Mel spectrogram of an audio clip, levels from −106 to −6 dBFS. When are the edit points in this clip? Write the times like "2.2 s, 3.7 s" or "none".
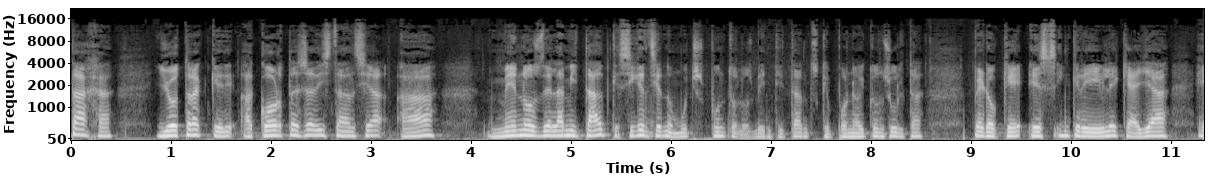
none

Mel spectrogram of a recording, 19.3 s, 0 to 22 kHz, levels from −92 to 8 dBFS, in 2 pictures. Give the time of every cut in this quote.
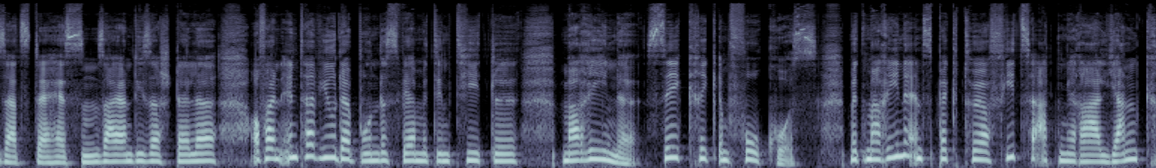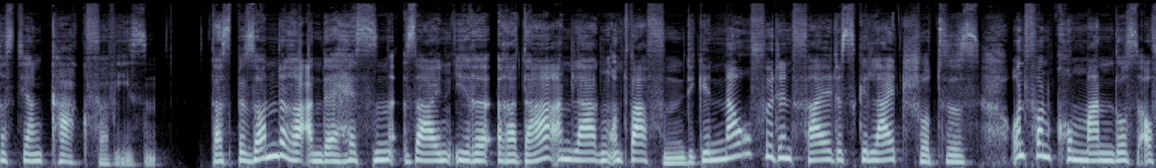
none

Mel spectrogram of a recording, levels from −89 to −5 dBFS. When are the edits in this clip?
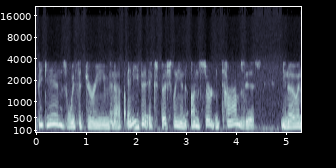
1.8 s, 4.2 s

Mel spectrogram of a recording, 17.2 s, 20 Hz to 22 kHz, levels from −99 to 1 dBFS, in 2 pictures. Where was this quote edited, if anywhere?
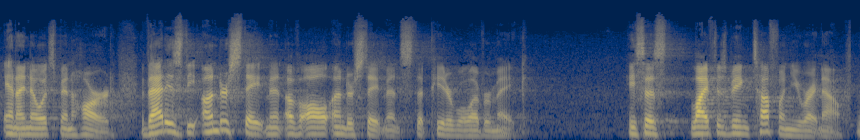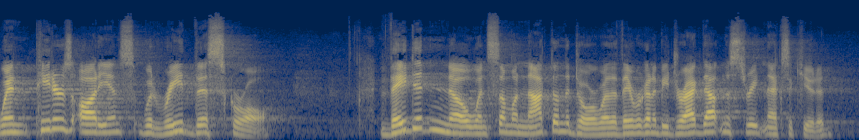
8.5 s

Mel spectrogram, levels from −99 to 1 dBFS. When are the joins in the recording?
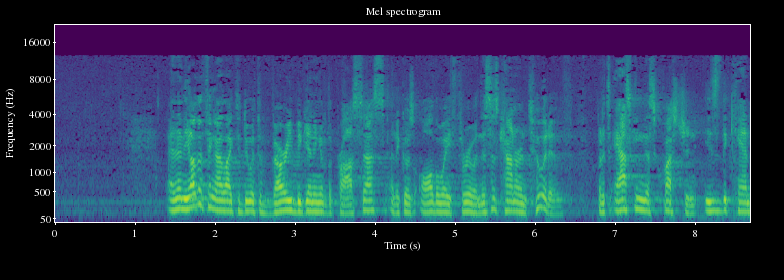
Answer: none

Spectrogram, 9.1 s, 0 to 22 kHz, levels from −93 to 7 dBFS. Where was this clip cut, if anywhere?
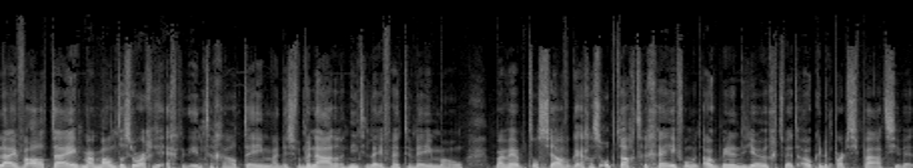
none

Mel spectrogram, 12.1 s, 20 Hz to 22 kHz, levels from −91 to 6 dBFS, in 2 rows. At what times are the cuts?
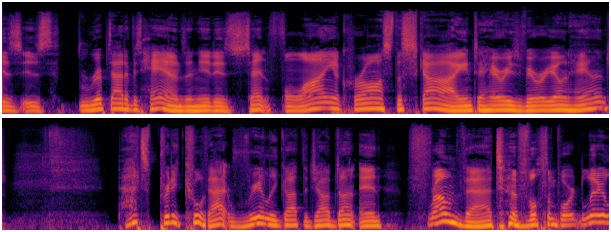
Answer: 8.1 s

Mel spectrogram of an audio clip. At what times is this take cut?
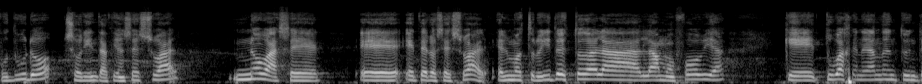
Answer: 4.9 s

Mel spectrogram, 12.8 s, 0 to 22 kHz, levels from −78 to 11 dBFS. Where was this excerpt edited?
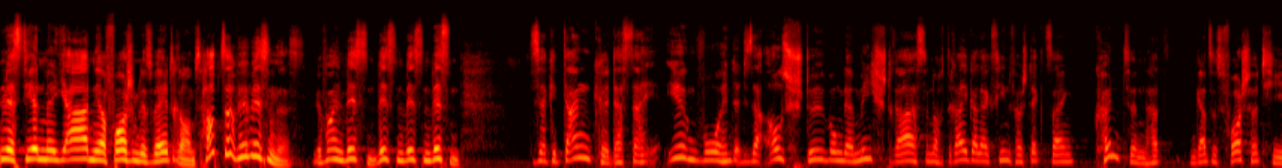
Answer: none

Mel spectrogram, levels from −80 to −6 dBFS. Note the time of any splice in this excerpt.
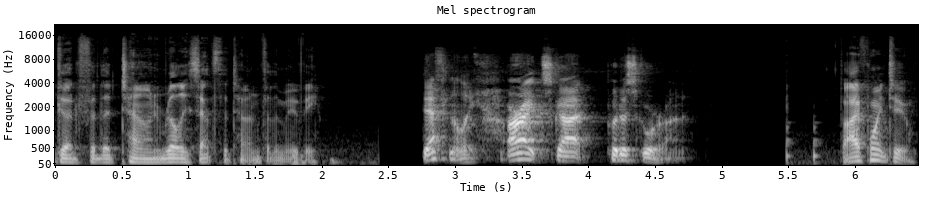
none

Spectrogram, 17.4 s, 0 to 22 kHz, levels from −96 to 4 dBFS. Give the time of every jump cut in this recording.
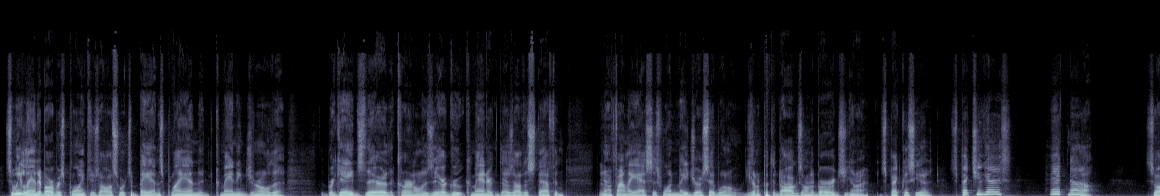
7.4 s

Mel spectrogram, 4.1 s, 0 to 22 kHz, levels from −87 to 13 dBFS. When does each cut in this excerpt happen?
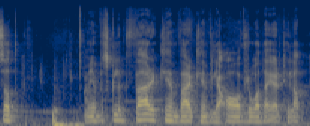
1.1 s

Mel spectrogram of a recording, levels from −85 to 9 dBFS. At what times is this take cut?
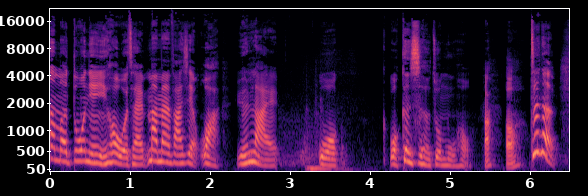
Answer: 5.3 s

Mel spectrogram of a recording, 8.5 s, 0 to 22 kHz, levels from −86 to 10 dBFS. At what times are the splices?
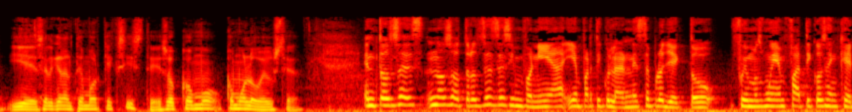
none

